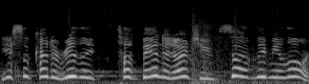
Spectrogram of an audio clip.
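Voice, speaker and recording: Shouting in a gruff, extremely high put-on character voice, the speaker goes at a fairly quick pace against clear background noise. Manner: fake yelling, gruff, feigned hostility.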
